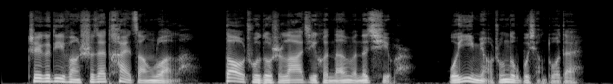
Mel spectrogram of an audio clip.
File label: Disgusted; MiniMax Speech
